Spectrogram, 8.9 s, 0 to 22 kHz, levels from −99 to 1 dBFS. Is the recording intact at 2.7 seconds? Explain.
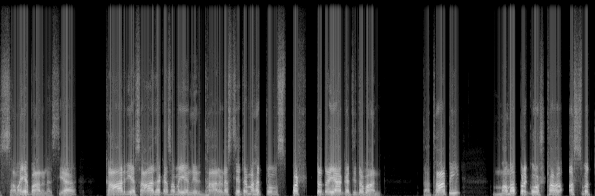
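No. At 2.7 seconds the speech carries a block size mismatch (truncated), present throughout the clip. Each block's tail is discarded where a longer-writing stage feeds a shorter-reading one, producing a 109 Hz buzz at the block rate and playback running 1.09 times fast with its timbre kept.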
